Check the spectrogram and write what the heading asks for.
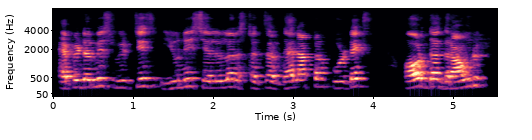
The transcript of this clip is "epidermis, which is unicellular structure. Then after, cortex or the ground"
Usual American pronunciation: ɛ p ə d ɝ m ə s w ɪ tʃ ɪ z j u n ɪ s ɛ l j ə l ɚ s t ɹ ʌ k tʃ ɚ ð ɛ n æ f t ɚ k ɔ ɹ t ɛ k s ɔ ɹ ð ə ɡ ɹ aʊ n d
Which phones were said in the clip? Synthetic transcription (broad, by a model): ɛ p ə d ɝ m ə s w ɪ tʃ ɪ z j u n ɪ s ɛ l j ə l ɚ s t ɹ ʌ k tʃ ɚ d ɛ n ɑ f t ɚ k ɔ l t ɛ k s ɔ ɹ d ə ɡ ɹ aʊ n d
